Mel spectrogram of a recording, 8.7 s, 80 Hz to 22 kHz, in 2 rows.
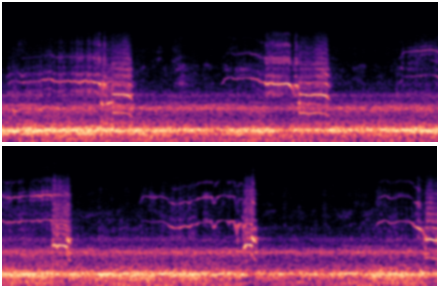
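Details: White-bellied sea eagle pair at Sydney Olympic Park, Australia, 23 June 2016, on a nest camera. The female squeals as the male brings a fish, giving repeated thin, rising and sharply falling cries roughly every one to two seconds over steady hum.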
